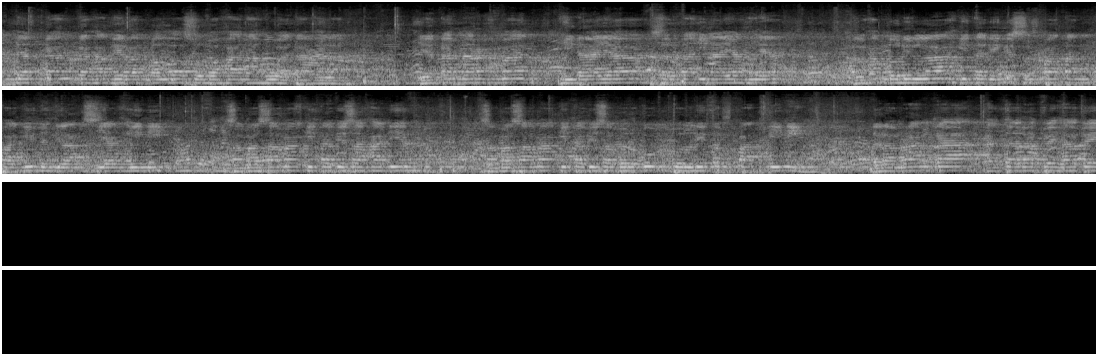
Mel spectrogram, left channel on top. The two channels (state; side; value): silent; right; digital silence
